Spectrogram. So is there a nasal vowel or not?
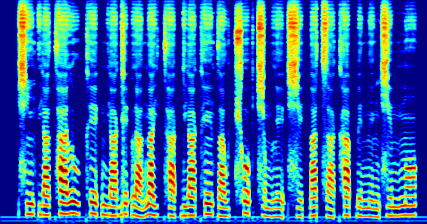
yes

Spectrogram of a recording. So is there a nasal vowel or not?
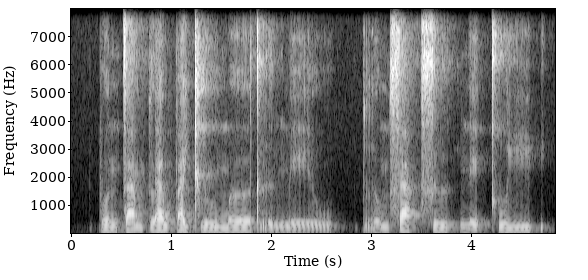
no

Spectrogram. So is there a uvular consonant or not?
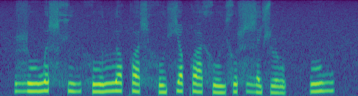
yes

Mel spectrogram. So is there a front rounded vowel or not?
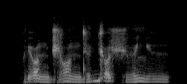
yes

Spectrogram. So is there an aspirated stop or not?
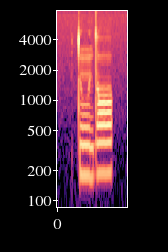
no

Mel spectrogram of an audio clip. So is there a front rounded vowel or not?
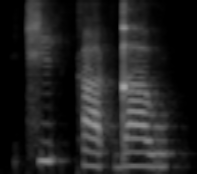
no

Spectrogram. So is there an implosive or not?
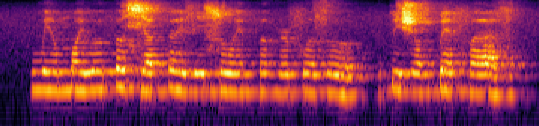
yes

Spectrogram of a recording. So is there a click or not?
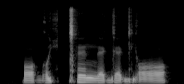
yes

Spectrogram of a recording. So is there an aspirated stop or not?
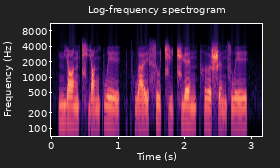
yes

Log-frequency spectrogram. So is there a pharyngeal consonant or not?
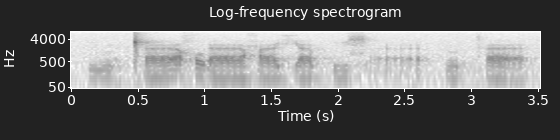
yes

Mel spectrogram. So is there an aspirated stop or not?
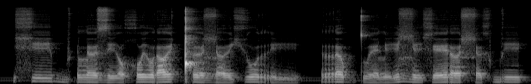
yes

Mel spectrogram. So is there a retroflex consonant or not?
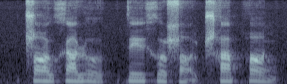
yes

